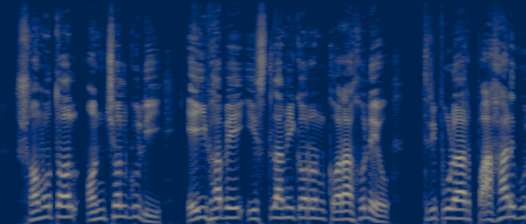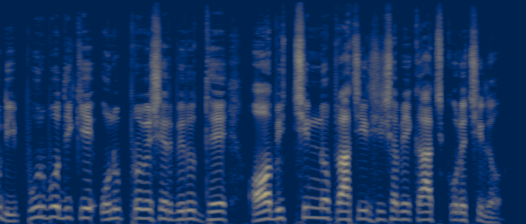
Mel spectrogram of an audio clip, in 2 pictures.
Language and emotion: Bengali, neutral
